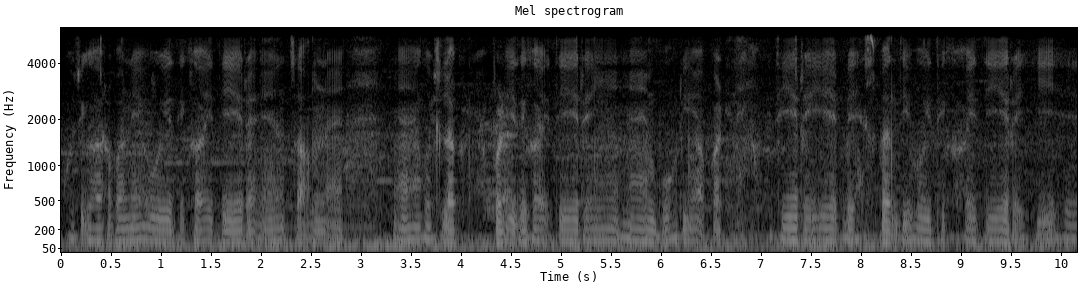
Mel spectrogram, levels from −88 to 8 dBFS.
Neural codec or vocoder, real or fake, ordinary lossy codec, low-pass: none; real; none; 5.4 kHz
